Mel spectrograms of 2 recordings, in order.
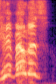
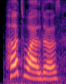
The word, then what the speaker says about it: Geert Wilders: It's Geert Wilders! Or is that orange? No, not him. It's this guy, whose name no English speaker seems to be able to pronounce. Geert Wilders.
